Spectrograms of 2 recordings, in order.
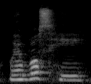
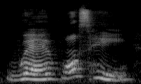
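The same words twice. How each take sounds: First: Said in the usual way. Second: Drawn-out, hollow repeat of the question; slow eerie echo. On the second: A narrator's reading. Wild Boy hearing the question echo in his head, slow and hollow. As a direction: stretch it out like a far-off echo.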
